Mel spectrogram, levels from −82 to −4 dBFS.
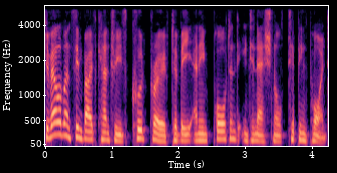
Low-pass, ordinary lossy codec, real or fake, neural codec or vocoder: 5.4 kHz; MP3, 48 kbps; fake; codec, 16 kHz, 4 kbps, FreqCodec, larger model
